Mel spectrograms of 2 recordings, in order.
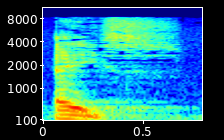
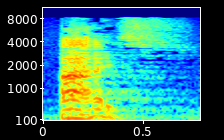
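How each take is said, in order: First: The word is pronounced like 'ace'. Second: The word is not pronounced like 'ace'. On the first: This is how most people pronounce it. "Most, I'll admit, pronounce it ace" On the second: This is the speaker's own pronunciation. "I know how some of you say it, but I say it this way"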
